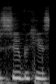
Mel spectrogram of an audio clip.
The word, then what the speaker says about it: Tsubaki: In the first few episodes, he kills a bunch of Tsubaki's subclasses with no remorse.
